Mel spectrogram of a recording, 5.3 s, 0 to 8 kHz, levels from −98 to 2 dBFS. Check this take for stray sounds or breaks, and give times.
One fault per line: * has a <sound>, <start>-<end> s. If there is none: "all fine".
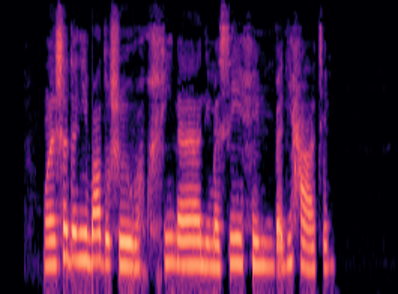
all fine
